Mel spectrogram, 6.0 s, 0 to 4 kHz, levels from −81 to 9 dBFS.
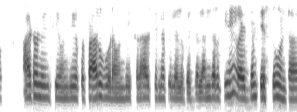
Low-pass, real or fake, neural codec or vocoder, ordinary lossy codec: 3.6 kHz; real; none; none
